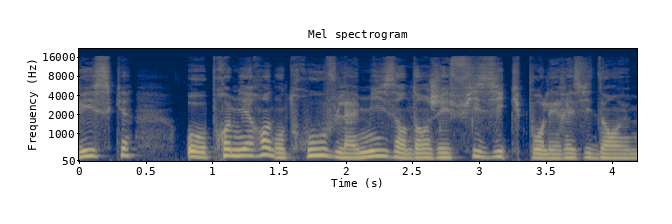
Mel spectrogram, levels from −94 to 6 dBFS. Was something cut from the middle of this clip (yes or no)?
yes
